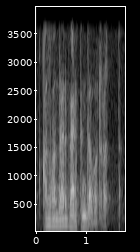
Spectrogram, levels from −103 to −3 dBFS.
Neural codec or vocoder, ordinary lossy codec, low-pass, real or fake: none; none; 3.6 kHz; real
